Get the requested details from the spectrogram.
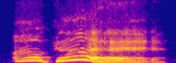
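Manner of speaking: acted, dry, passive-aggressive, sarcastic, drawn-out good. Judging another person's response to an apology, mock-sarcastic. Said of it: "it sounded very sarcastic".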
